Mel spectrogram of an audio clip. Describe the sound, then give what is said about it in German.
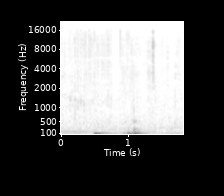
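Quiet crinkling of a wrapper with a couple of soft crunchy bites in quick succession, heard on their own with no talking. “Ich muss jetzt erstmal hier reinbeißen.”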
